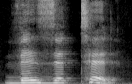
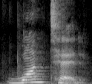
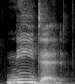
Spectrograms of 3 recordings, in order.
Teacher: it will be pronounced id, and you will give it an extra syllable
